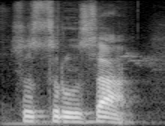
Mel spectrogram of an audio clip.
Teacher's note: शुश्रूषा में जो है दंती सा की जगह पर तालव्य सा होता है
